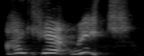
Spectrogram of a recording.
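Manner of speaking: put-on a kid who can't reach the hold; high young girl voice. Sophia at the wall, complaining she can't reach, high girl voice.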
